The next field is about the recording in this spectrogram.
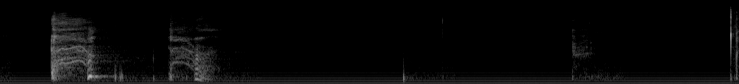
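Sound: coughing and throat clearing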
